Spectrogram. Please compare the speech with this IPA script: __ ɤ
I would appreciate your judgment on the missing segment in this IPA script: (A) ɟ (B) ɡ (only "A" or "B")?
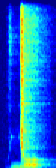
A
